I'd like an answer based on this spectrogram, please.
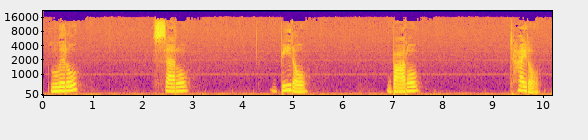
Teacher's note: Instead, it's because of the syllabic L that we talked about a little bit ago. When a single or double T is between a vowel sound and a syllabic L, the T or TT will be pronounced as a quick, single D sound.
